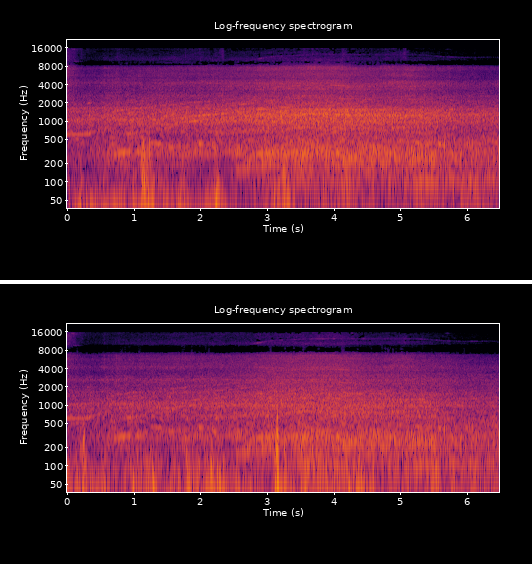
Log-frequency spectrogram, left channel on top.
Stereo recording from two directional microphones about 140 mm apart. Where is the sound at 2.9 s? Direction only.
30° right (ahead or behind).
